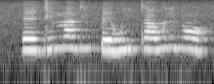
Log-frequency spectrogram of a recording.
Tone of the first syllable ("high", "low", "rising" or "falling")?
low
